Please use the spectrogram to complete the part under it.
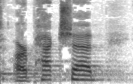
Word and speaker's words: Arpachshad: And so if you're thinking, isn't it Terah? Or are you sure it's Arpachshad? Yeah, according to the Bible pronunciation app, I got these.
